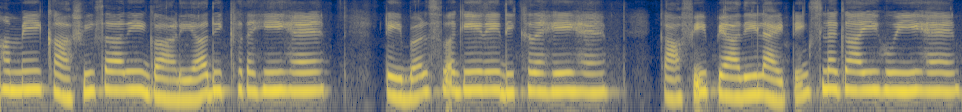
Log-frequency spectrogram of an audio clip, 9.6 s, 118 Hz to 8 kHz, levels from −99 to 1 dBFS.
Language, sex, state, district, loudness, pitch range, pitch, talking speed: Hindi, female, Maharashtra, Gondia, -14 LUFS, 235-265 Hz, 260 Hz, 110 wpm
